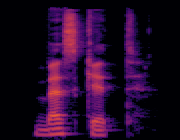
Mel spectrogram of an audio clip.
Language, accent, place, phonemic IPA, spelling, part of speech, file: French, France, Lyon, /bas.kɛt/, baskets, noun, LL-Q150 (fra)-baskets.wav
- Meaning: plural of basket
